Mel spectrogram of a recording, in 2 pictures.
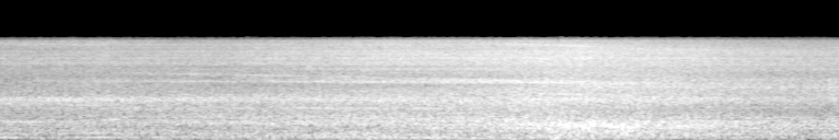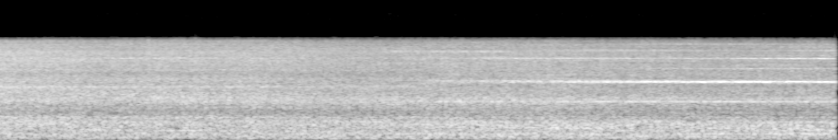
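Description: Train running through a railway station: the rolling noise swells to its loudest about six seconds in, then carries on steadily, with a thin high-pitched squeal coming in during the second half.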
